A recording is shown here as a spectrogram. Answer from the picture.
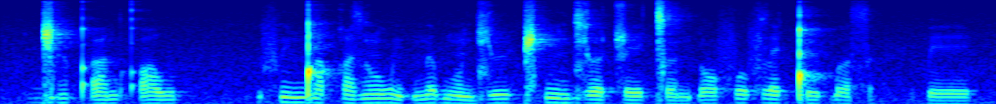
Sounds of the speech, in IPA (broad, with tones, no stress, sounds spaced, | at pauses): ɡ͡ǁ ĩ˦ qʼ ə˞˨˦ n qʼ ɔ˧ w | f ĩ˦ ŋ͡ǃ ə˧ q ə˧ z õ˦ w ĩ˨ ʔ n ə˦ b õ˨ d͡ʑ ʉː˧ ǁʰ ĩ˦ d͡ʑ əː˦˨ ʈ͡ʂ eː˧ ǀ ə˞˨ n ɗ ɔ˦ f o˦ f l ɛ˦ ǃ ʉ˧ ɓ ʌ˧ s | k͡p eː˨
